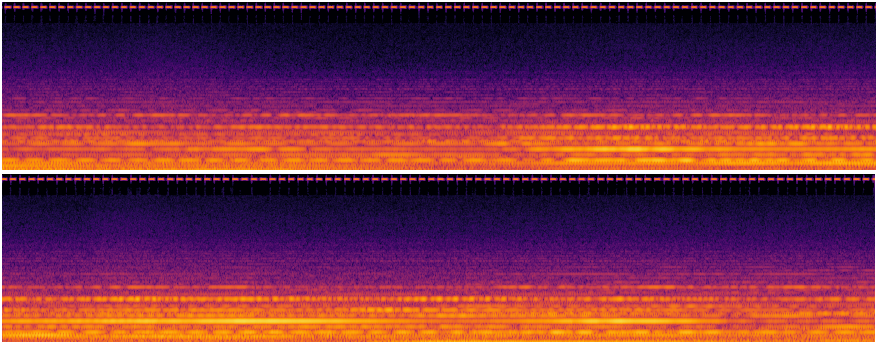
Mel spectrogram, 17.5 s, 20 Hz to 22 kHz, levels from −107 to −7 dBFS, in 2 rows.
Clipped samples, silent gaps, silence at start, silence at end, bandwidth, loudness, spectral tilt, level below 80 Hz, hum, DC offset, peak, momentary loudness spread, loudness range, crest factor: under 0.1%; none; 0 s; 0 s; over 20 kHz; -24 LUFS; -11 dB/octave; -36 dBFS; none; 0.5%; -10 dBFS; 7 LU; 6 LU; 14 dB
